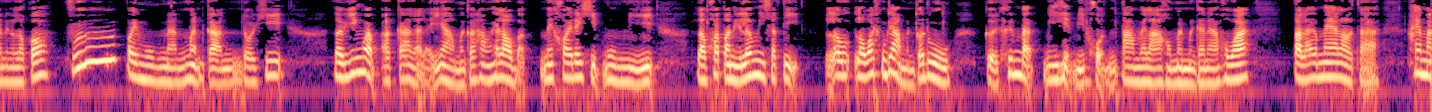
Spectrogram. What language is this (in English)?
Thai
